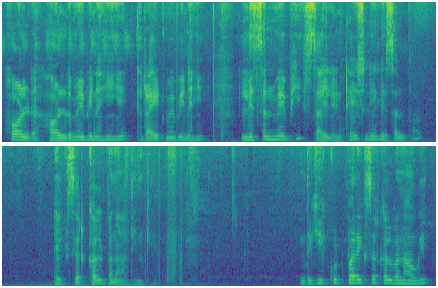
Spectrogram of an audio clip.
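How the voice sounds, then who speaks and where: This medium-pitched, somewhat mellow voice belongs to a teacher who takes a worksheet step by step. Each English prompt is read out slowly, then explained simply.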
